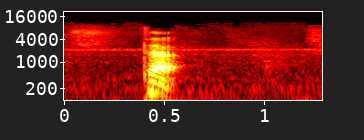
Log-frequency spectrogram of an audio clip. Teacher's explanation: Cara mengucapkan huruf ta, lidah tidak boleh dikeluarkan. Cara mengucapkan huruf ta ini, ujung lidah menempel di belakang gusi atas.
